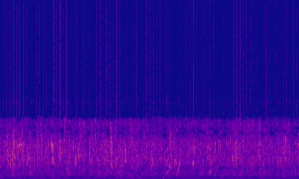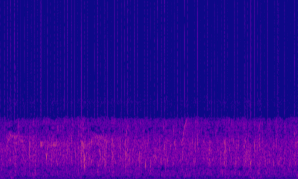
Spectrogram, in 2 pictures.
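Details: Steady rushing, trickling water noise fills the whole recording with no animal calls.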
